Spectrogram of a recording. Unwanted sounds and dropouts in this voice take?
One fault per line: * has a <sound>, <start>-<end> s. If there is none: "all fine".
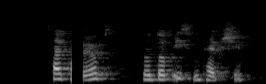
* has a dropout, 0.7-0.8 s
